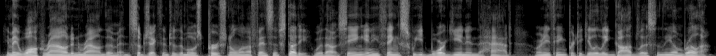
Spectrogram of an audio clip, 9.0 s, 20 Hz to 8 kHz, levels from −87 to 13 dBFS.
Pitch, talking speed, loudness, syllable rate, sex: 125 Hz, 210 wpm, -19 LUFS, 6.2 syllables/s, male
